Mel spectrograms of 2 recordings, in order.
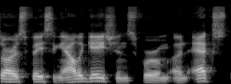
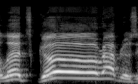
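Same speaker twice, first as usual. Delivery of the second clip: loud, high drawn-out fan cheer; rallying cheer; 13 semitones higher, 12 dB louder, slower than usual. Real, not acted. Host signing off before Raptors versus Celtics, rallying cheer. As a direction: cheer the team on, stretching the go.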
